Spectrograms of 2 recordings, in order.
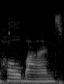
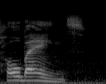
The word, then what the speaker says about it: Holbein: that told me whole banes i call them holbeins but they are pronounced whole banes whole beans oh you're welcome okay go tell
